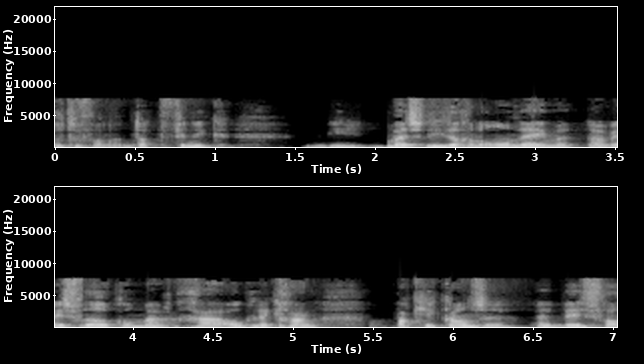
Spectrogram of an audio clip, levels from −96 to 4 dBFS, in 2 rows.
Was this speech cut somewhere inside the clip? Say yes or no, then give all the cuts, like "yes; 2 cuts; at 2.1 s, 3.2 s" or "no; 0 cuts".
yes; 6 cuts; at 2.1 s, 2.6 s, 3.7 s, 4.2 s, 4.9 s, 5.5 s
